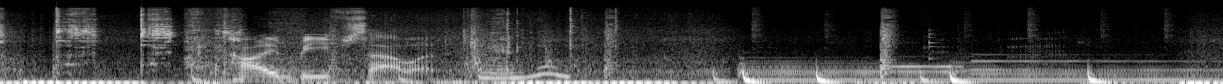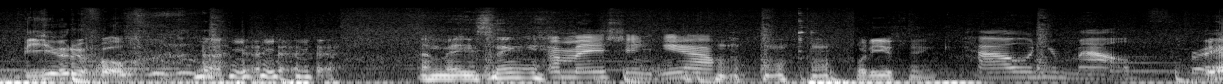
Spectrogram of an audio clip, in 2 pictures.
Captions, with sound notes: Thai beef salad. Beautiful. (laughs) - Amazing? - Amazing, yeah. - What do you think. - Pow in your mouth.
